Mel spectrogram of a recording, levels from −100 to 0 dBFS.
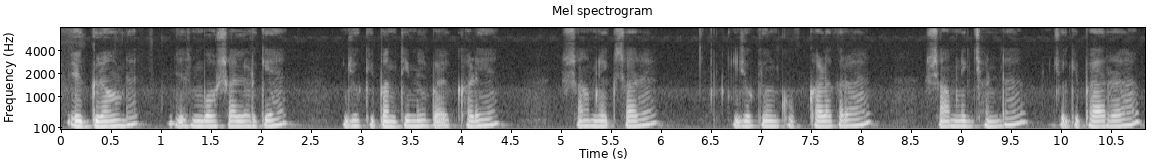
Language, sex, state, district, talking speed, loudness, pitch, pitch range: Hindi, male, Bihar, Samastipur, 160 wpm, -17 LUFS, 155 Hz, 150-170 Hz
